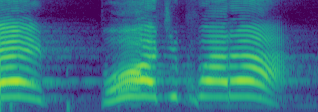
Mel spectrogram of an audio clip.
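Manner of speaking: very loud, authoritative yelling shout. Retelling stopping a man going at his wife: retelling a shout. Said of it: "aí eu gritei".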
